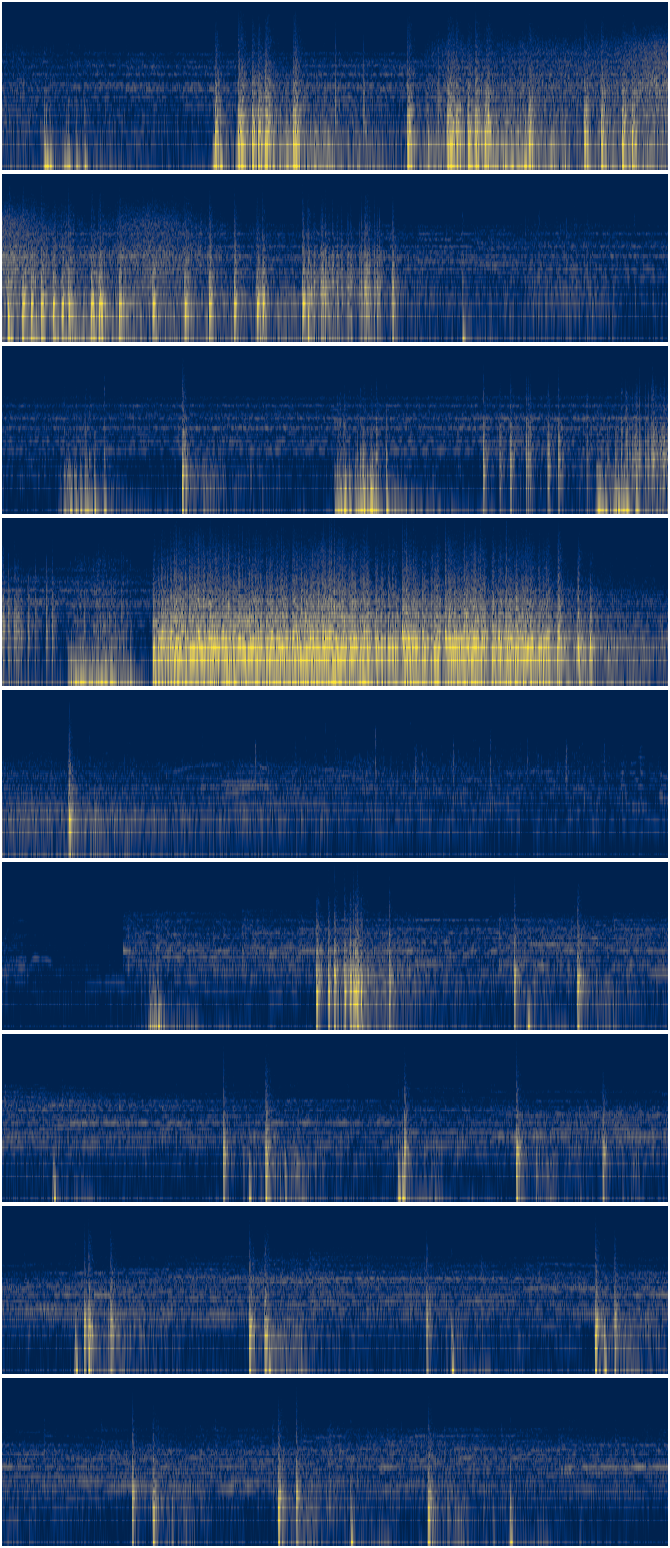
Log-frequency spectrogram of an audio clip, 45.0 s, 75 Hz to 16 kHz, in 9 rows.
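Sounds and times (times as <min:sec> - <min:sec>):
fireworks exploding: 0:00.0 - 0:24.9, 0:25.9 - 0:44.8
music playing: 0:00.0 - 0:44.9.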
